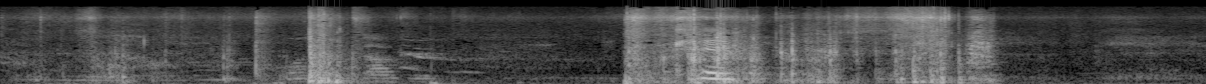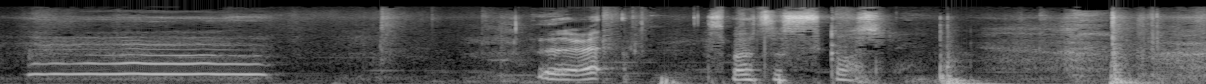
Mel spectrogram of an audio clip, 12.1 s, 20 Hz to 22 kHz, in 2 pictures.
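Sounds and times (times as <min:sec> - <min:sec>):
person humming: 0:06.2 - 0:07.4.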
